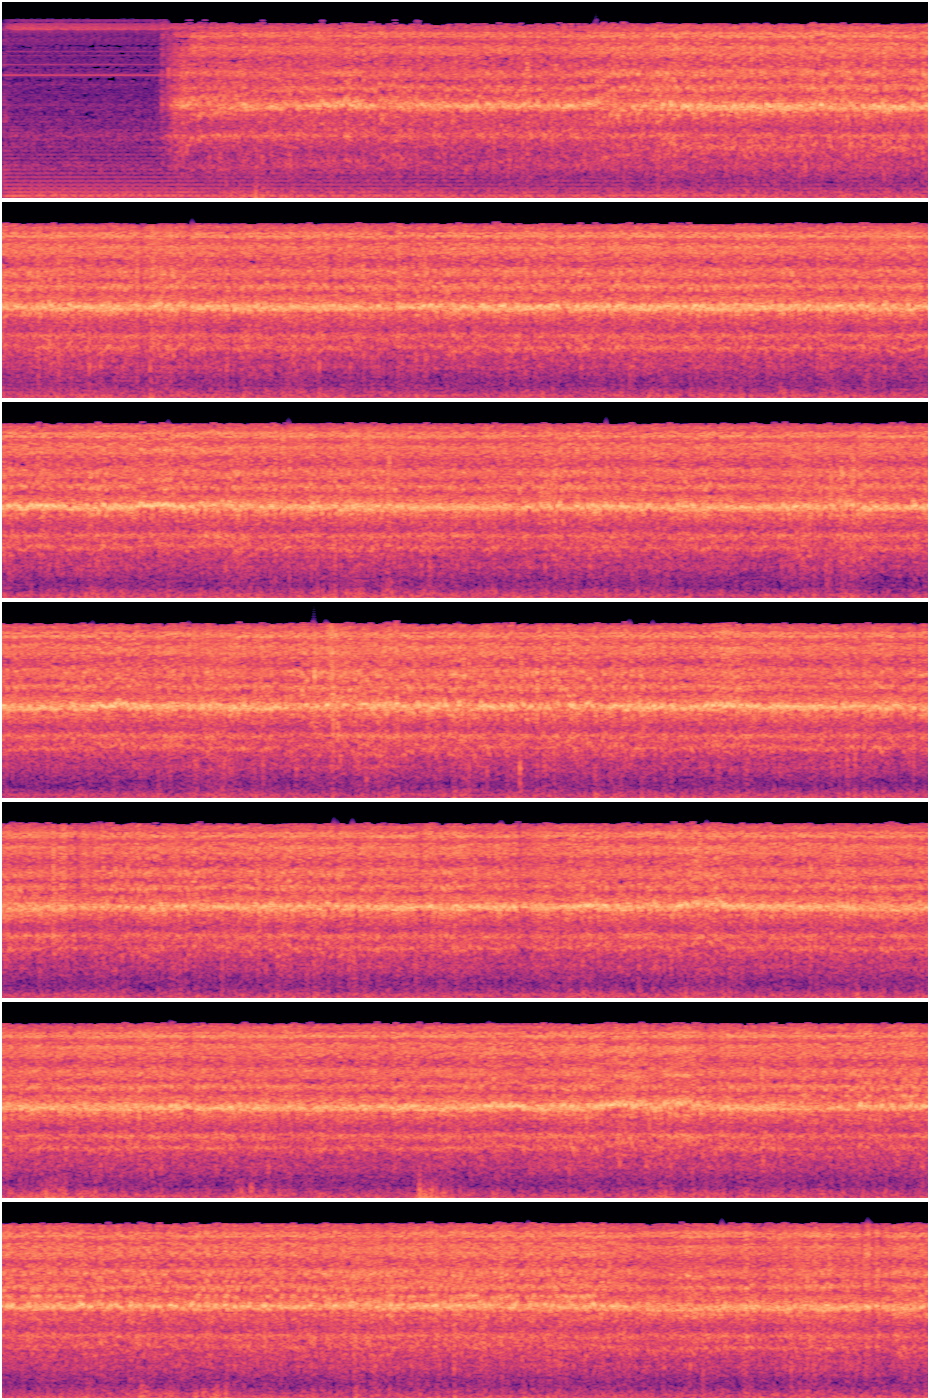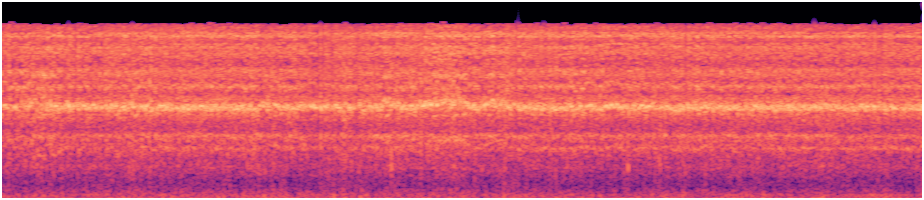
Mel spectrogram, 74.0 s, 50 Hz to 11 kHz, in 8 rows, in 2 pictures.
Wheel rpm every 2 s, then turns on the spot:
10, 150, 160, 210, 220, 240, 230, 230, 230, 230, 230, 230, 230, 230, 230, 220, 230, 240, 230, 230, 230, 240, 230, 230, 230, 230, 230, 210, 210, 210, 210, 220, 220, 240, 240, 240, 230.
none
